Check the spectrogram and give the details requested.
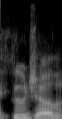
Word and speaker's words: Thuja: excuse me now thya you're pronouncing the J as if it's Spanish it is a j right like T huj thja you want to say thuja like thones or something I just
